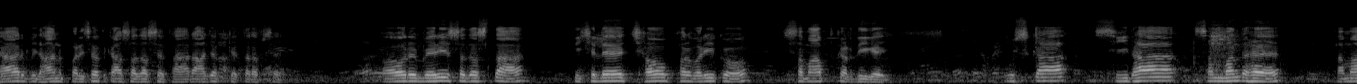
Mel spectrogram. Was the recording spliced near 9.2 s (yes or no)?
no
